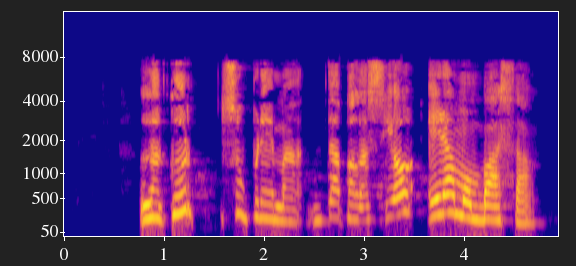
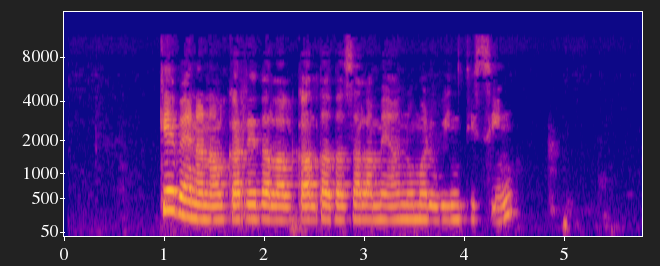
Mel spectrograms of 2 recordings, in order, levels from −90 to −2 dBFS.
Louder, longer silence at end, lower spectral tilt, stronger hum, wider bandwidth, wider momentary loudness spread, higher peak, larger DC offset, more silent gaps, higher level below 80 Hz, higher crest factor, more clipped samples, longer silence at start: first, -17 LUFS vs -26 LUFS; second, 0.25 s vs 0.75 s; about the same, -3.5 dB/octave vs -4.5 dB/octave; neither; second, 7.8 kHz vs 11.5 kHz; second, 10 LU vs 13 LU; first, 0 dBFS vs -10 dBFS; neither; neither; first, -60 dBFS vs -66 dBFS; about the same, 18 dB vs 18 dB; neither; second, 0.75 s vs 0.95 s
